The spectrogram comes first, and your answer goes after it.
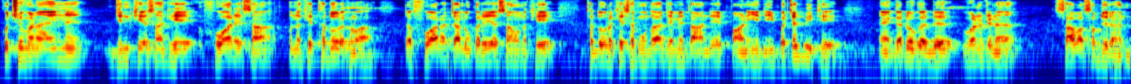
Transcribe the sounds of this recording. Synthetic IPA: kʊd͡ʑʱʰʊ̆ʋɐɽ̃aːɦɪnɪ̆ | d͡ʑɪnɪ̆kʰeːɐsãkʰeːfʊaːɾesãʊnə̆kʰeːt̪ʰɐd̪ʱoɾɐkʰəɽ̃oaː | t̪ɐfʊaːɾat͡ɕaːlukɐɾeɐsãʊnə̆kʰeː | t̪ʰɐd̪ʱoɾɐkʰesɐɡʱũt̪ʰad͡ʑɐ̃ɦɪ̃mẽt̪ɐʋ̤ãd͡ʑeːpaːɽ̃iəd͡ʑiːbɐt͡ɕət̪̚bɪt̪ʰieː | ɛ̃ːɡɐɗoɡɐɗʊ̆ʋɐɽ̃ʊ̆ʈɪɽ̃ə | saːʋasɐb̚d͡ʑʊɾɐɦənɪ̆

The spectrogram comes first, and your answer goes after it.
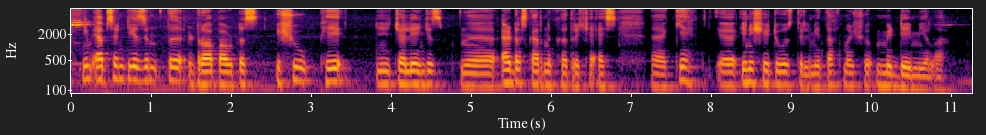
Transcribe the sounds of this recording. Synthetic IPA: imʔebseɳʈizimt̪ɨɖɾaːpawʈɨs | iʃuːpʰeː | t͡ʃɛleːnd͡ʒiz | ɐɖɾeskɐɾnɨkʰəːt̪ɾɨt͡ʃʰiʔɐsʲ | keɦ | iniʃeːʈiʋzt̪ʰilʲmiːt̪ɐt̪ʰmɐnʃʰumiɖːeːmiːla̰ː

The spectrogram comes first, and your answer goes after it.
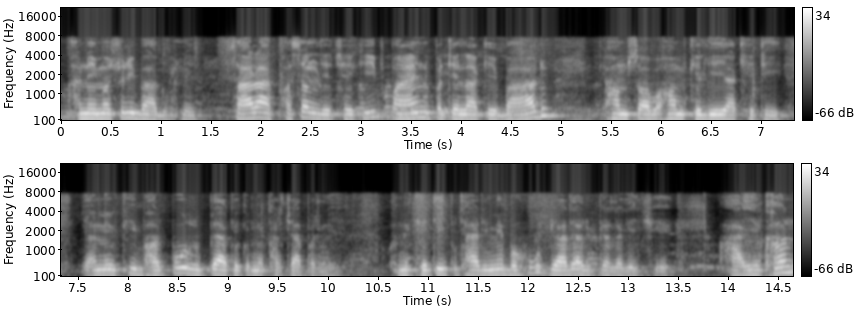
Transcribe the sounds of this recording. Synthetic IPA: anəjməsuɾibʱaɡbʱelɛ | saɾapʰəsəld͡ʒet͡ʃʰɛkipainpəʈelakebad̪ | ɦəmsəbɦəmkeliejakʰeʈ̪i | jamekibʱəɾpuɾːupjakekmekʰəɾt͡ʃapəɾlɛ | əmekʰeʈ̪ipət̪ʰaɾimebəɦut̪d͡ʒjad̪aɾupjaləɡɛt͡ʃʰiɛaekʰən

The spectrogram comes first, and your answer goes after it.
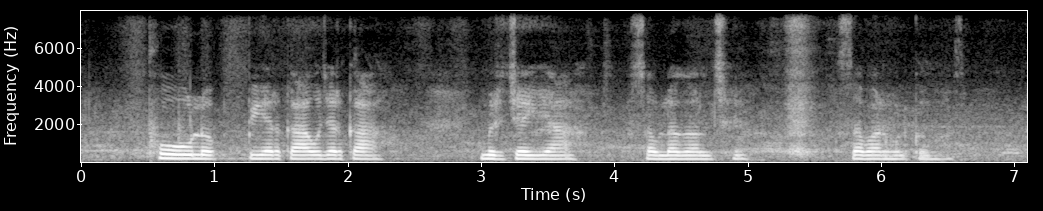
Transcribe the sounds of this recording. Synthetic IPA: pʰulpijəɾkaud͡ʒəɾka | miɾt͡ʃəjːa | səbləɡəlt͡ʃʰɛ | səbəɾɦolkebəs

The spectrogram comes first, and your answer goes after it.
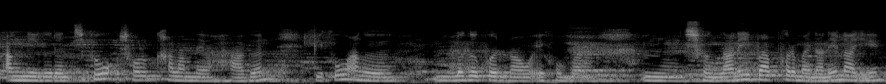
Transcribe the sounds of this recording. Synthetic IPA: aŋneɡɯɾɯntikʰɯwsɔlkʰalamnɯɦaɡɯn | pekʰɯwaŋɯ | lɯɡɯpʰɯɾnawḛkʰɔmba | sɯŋlanɯbapʰɯɾmajnanɯlaje

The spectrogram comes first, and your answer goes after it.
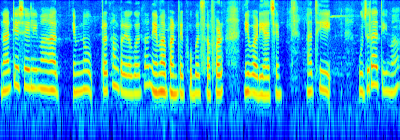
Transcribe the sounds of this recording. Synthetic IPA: naʈjəʃəlimãː | emnopɾət̪ʰəmpɾəjoɡɦət̪oneːmãpəɳt̪̬ekʰubd͡ʒsəfəɭniʋəɽijat͡ʃʰe | at̪ʰi | ɡud͡ʒɾat̪imã

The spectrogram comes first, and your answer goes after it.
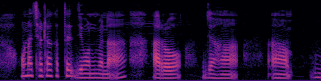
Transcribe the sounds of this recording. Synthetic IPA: ɔnat͡ʃʰaʈakat̪ɛt̪̚ˀd͡ʒɛmɔnmɛna̰ʔa | aɾɔ | d͡ʒaɦã

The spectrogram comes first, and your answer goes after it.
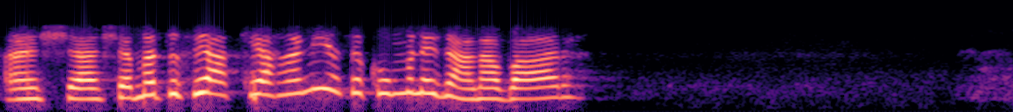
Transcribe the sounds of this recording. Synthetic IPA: ɐʃaʃamɐ̃t̪ʊseaːkʰɪjaːɦãːnĩɐsɐkʊmnẽd͡ʑaːɽ̃aːʋaːɾ

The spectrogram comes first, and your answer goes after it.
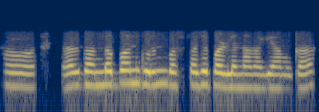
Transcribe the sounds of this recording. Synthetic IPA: ɦo | jaɾd̪ɔnd̪əbənɡəɾuːnbəst̪at͡sepəɽlenːamaɡiamka

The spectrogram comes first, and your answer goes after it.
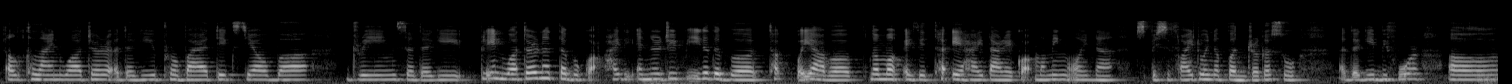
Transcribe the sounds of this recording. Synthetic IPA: elklajnwatɐɾɐ̰dɐɡipɾobajotiksjawbɐ | dɾiŋksɐdɐɡiplenwatɐɾnɐtːɐbɐkwa̰p̚hajdiʔenɐɾd͡ʒipḭɡɐdɐbɐtʰɐk̚pɐjabɐnɐmɐk̚ɐjzetʰɐteɦajtaɾekwa̰p̚mɐmiŋo̰jnɐspesipʰajdojnɐpɐndɾɐɡɐsu | ɐ̰dɐɡibipʰoɾ

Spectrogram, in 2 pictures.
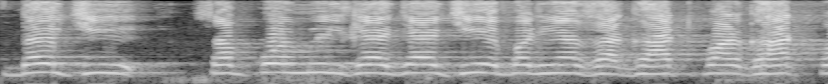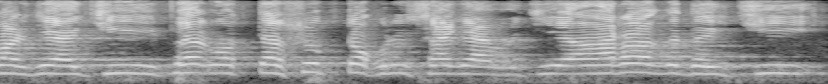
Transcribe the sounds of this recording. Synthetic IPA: d̪əjt͡ʃʰi | səb̚ʱkoimilkɛd͡ʒajt͡ʃʰiebənijãsãɡʱaʈpəɽɡʱaʈ̚pəɽd͡ʒajt͡ʃʰipʰeɾok̚t̪esuk̚t̪okʰɾisad͡ʒabɛt͡ʃʰiəɾəɡd̪əjt͡ʃʰi

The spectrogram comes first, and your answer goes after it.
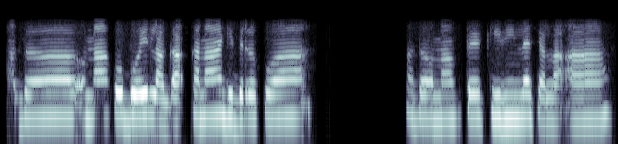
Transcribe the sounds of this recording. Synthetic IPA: ad̪ɔːnakɔbojlaɡaʔkanaɡid̪ɾəkɔwaʔ | ad̪ɔɔnakɔt̪ɛkiɾiŋlɛt͡ʃala̰ʔa

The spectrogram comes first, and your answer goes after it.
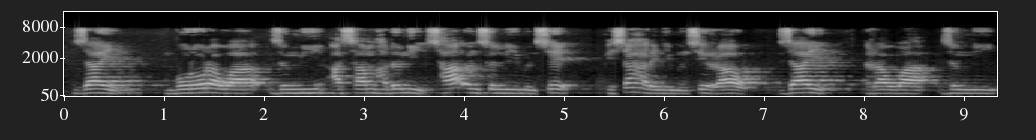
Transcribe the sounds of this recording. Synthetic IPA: zajbɔɾɔɾawazɯŋniasamɦadɯlnisaənsɯlnimənse | pʰesaɦaɾɯnimɯnseɾawzajɾawazɯŋni

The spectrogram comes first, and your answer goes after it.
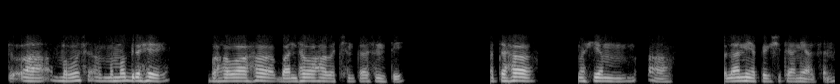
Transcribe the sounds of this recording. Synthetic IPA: t̪ːmɐmɐsmɐmɐɡɾɪɦeː | bɐɦɐʋaːɦɐ̆baːnd̪ʱɐʋaːɦɐʋɐtːt͡ʃʰɐnt̪aːsɐnt̪i | ɐt̪ɐɦɐ̆ | mɐɦijɐm | pɐlaːniɐpeːkʂit̪aːnijaːsɐ̰n

